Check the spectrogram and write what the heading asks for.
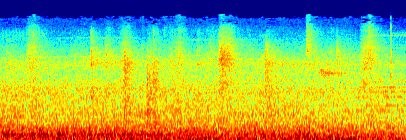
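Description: Steady rumbling room noise of a large indoor training hall, with scattered light knocks and clicks throughout.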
